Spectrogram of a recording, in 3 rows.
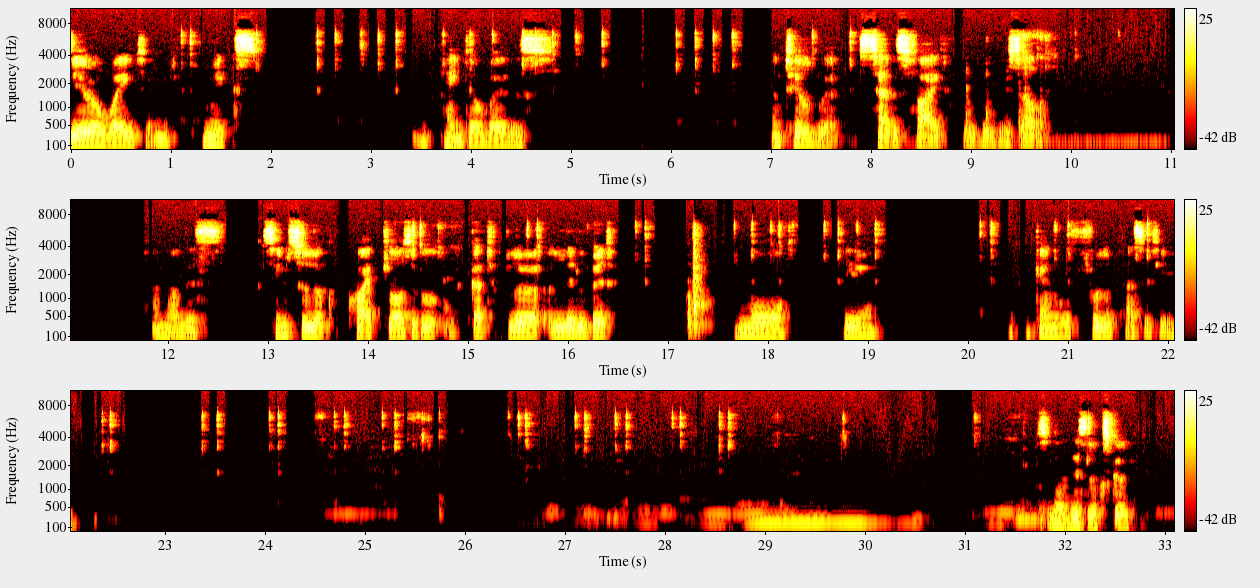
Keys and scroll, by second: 9.8 r, 15.1 r, 25.6 r, 29.2 r.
